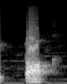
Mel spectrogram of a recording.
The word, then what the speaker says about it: talk: और कहीं कहीं पर वर्ड बिल्कुल साइलेंट होते हैं, जैसे कि टॉक, TALK, टॉक। इसमें L दिया गया है, लेकिन हम L को पढ़ते नहीं है, डायरेक्ट टॉक बोलते हैं।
